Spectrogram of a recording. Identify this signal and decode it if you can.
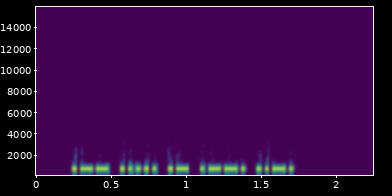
Morse code, heard as a keyed tone, about 42 wpm, 700 Hz. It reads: W5APF
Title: USA Call Signs - 5 Characters - Repeated 3x - 45wpm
